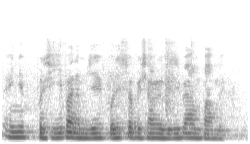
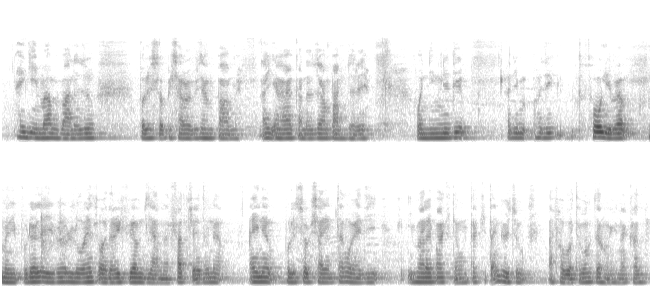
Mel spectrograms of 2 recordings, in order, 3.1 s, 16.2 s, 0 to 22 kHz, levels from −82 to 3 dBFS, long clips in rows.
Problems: none marked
